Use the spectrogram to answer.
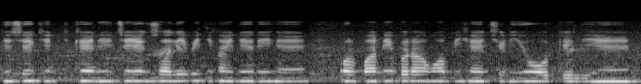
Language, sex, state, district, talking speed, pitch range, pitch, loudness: Hindi, male, Rajasthan, Bikaner, 160 wpm, 145-155 Hz, 150 Hz, -16 LUFS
